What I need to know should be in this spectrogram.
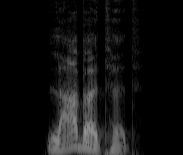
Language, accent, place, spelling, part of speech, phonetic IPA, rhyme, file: German, Germany, Berlin, labertet, verb, [ˈlaːbɐtət], -aːbɐtət, De-labertet.ogg
- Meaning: inflection of labern: 1. second-person plural preterite 2. second-person plural subjunctive II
